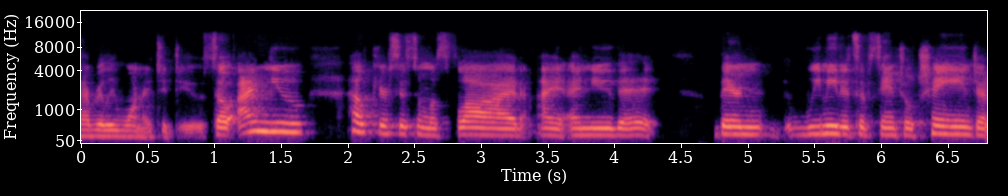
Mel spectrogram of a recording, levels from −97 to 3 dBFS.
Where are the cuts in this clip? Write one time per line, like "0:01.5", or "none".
0:03.4
0:04.6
